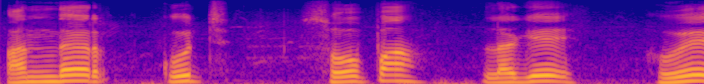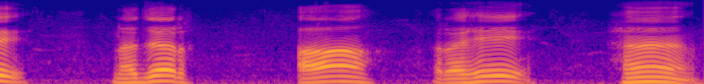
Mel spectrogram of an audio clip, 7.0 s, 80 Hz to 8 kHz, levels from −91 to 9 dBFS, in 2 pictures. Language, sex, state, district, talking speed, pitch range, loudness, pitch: Hindi, male, Rajasthan, Jaipur, 75 wpm, 135-185 Hz, -15 LUFS, 165 Hz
